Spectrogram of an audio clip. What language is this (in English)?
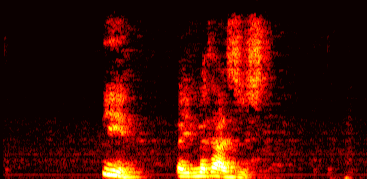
Kabyle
